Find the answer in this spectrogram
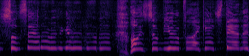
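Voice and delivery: very high, mock-tearful weepy gushing.

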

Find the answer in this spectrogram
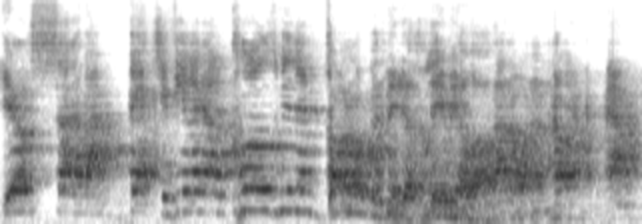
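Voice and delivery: top-of-the-lungs furious raging scream, very high, shrill. Retelling raging on a roof, screaming at Maharaji: imitating someone screaming in rage. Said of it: "screaming at the top of my lungs".

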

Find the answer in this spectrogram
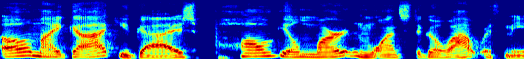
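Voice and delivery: sneering, sarcastic voice. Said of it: "in a really sarcastic voice".

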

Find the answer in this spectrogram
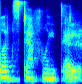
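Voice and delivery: put-on whisper. Retelling what he said on a date: imitating a whisper. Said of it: "He, like, whispers it too".

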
